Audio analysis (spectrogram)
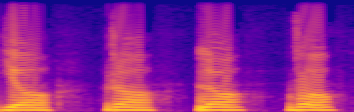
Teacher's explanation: इनका उच्चारण करते वक्त क्या होता है, आपकी जो श्वास होती है, आपकी जो श्वास होती है वो मुंह के थ्रू, यानी कि जो मुख होता है उसके थ्रू अंदर रुकती है, फिर एकदम से बाहर निकलती है, और ये किसी भी ऑर्गन को आपको टच नहीं करेगी। आप जब इनको बोलेंगे ना तो जीभ कहीं भी टच नहीं होती है। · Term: अंतस्थ व्यंजन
